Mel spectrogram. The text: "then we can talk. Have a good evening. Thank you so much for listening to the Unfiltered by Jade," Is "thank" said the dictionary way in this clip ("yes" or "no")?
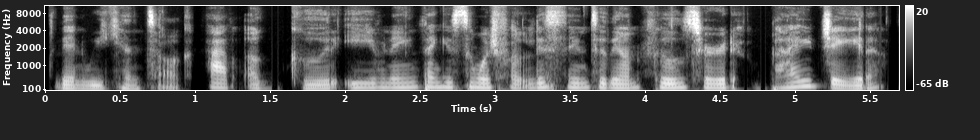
yes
